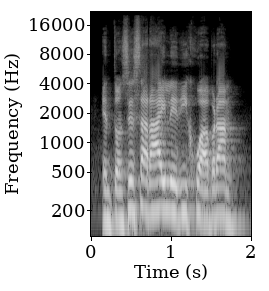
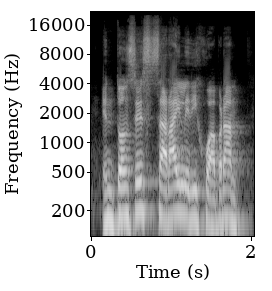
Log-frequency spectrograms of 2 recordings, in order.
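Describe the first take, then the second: The two takes are said the same way.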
